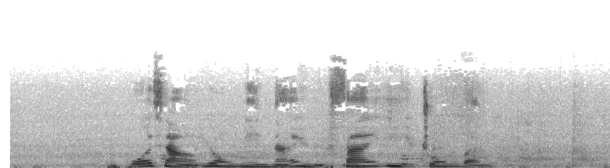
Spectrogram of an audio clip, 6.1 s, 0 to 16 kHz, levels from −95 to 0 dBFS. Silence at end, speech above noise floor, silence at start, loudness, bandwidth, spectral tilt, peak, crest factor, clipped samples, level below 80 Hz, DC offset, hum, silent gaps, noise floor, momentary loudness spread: 0 s; 26 dB; 0.35 s; -24 LUFS; 10 kHz; -5 dB/octave; -4 dBFS; 20 dB; under 0.1%; -54 dBFS; under 0.1%; none; none; -50 dBFS; 21 LU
